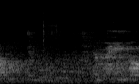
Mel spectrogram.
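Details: Unilateral vocal fold paralysis, one vocal fold not moving, caused by a left upper lobe lung cancer found when the patient presented with the voice problem; breathy voice with much air escaping.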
